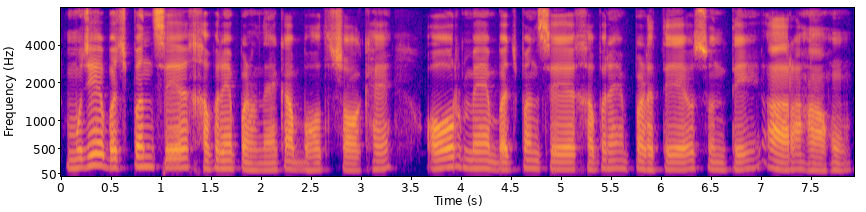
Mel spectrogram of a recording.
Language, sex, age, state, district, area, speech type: Urdu, male, 18-30, Uttar Pradesh, Ghaziabad, urban, spontaneous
